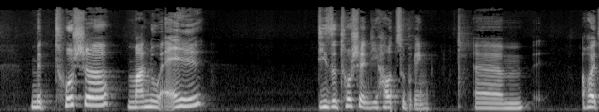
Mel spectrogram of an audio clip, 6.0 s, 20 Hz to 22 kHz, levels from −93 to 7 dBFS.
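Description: From 3.90 to 4.74 s, just after "in die", weak reception lets bit errors (a few per thousand) slip past error correction into the MP2 data. Corrupted scale factors make single sub-bands jump in level for up to a frame. This DAB burbling puts short blips of noise over the speech.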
